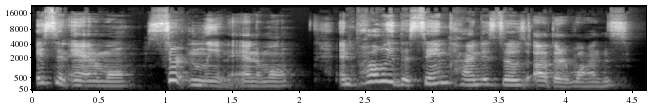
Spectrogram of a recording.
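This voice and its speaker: A woman plays a male talking bulldog from a children's storybook. He is stubborn, indignant and emphatic, insisting on his view with lively swings in pitch. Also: brisk, close to an everyday voice. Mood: certain.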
